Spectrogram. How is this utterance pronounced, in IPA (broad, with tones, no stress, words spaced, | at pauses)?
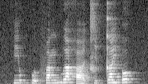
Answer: ju˨˩k̚pu˨˩ʔfa˦˥ŋ bɯ˥˩a̯haː˩˦ t͡ɕe˨˩k̚ta˥˩j ʔo˥˩k̚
